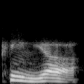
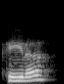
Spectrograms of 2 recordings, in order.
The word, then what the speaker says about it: Pena: ago what are you saying Paul what Pina it's spelled p n a but it's not paa because he's not Spanish he's he's from a different origin so it's pronounced Pina yeah and um anyway so I did a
